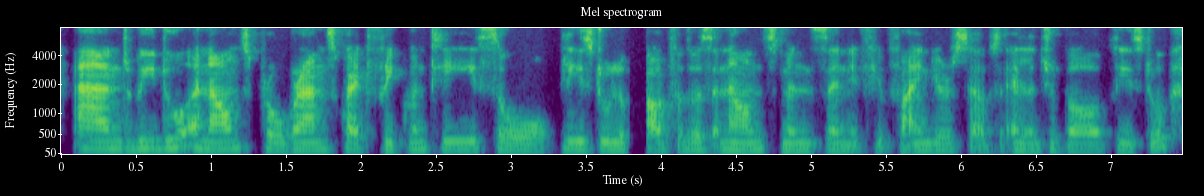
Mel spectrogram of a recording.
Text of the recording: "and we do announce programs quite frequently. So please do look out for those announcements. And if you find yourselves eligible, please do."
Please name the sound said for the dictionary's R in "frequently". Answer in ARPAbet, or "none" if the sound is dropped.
R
